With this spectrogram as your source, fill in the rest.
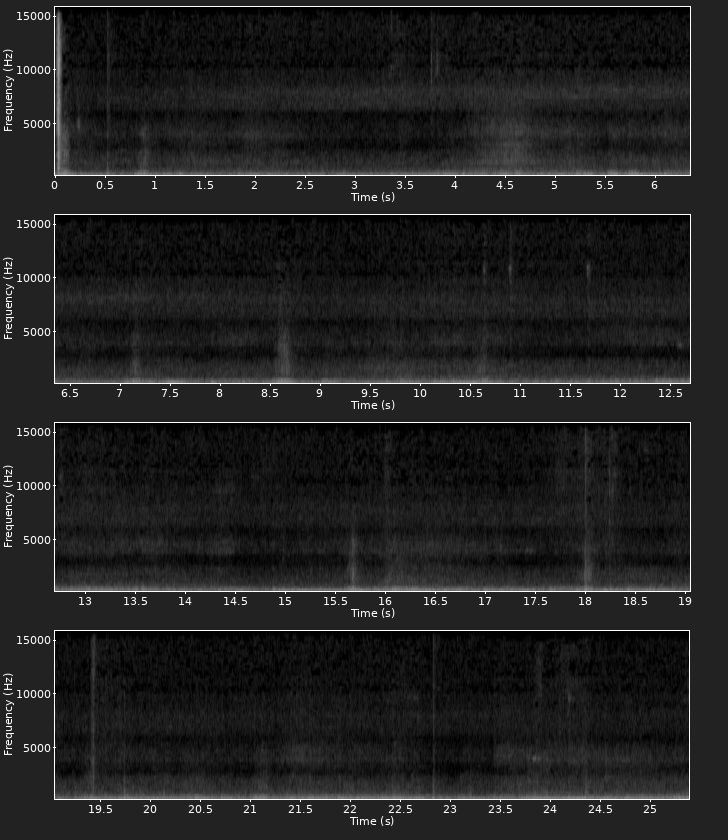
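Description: A car engine idles and hums low from inside a car.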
